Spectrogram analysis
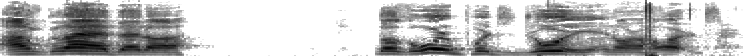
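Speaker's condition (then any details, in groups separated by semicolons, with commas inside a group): Cerebral palsy; diagnosed at 18 months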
